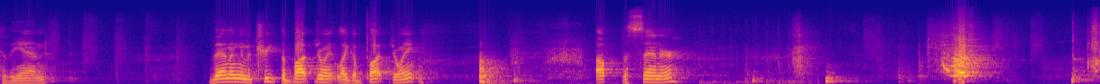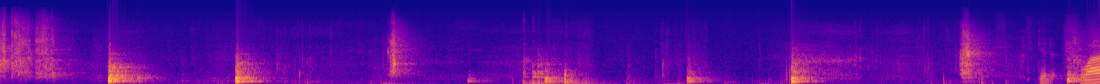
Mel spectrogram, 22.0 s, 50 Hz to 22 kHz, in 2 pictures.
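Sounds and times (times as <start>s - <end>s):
trowel scraping drywall compound: 10.8s - 11.8s.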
